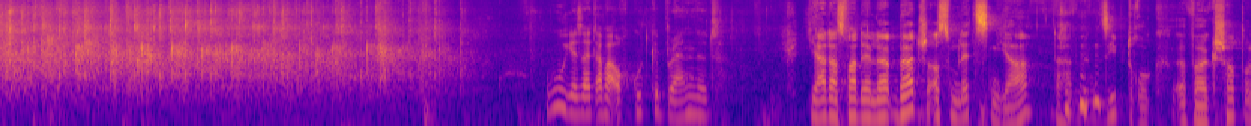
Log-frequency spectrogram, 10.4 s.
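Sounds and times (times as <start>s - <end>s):
audience applause: 0.0s - 4.1s
speech: 4.6s - 6.2s, 6.8s - 10.4s.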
